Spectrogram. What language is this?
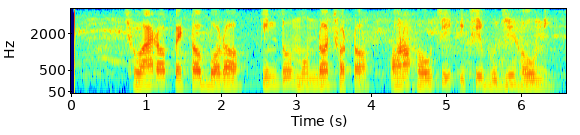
Odia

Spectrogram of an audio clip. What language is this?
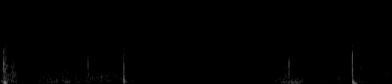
Magahi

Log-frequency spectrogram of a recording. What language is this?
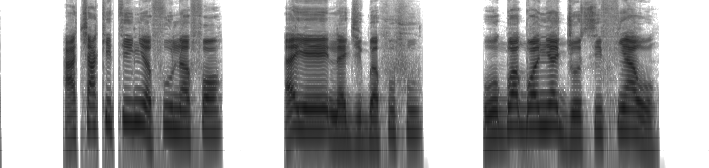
Ewe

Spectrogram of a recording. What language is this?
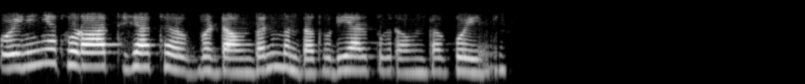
Dogri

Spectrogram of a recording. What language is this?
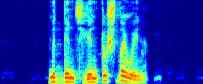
Kabyle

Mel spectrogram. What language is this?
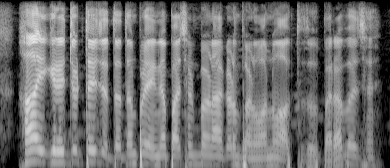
Gujarati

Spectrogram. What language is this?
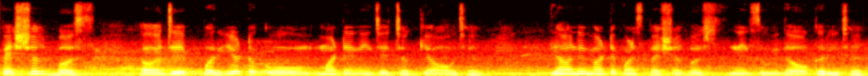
Gujarati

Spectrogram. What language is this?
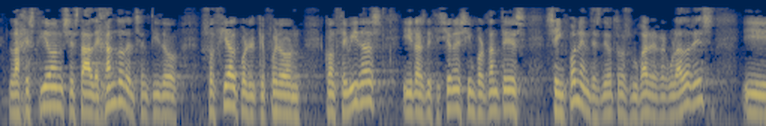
Spanish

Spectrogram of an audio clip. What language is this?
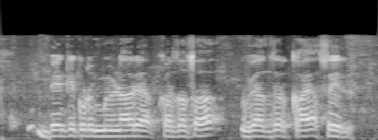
Marathi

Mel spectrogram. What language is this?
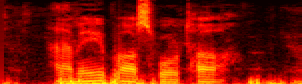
Persian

